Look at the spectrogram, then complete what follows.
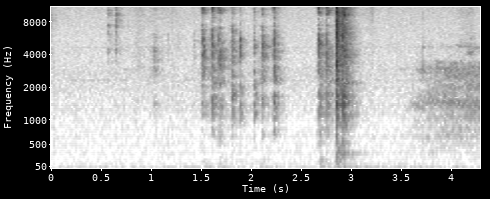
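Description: Computer keyboard being typed on: scattered key clicks, with the loudest quick run a little before three seconds in, then a short soft hiss near the end.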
